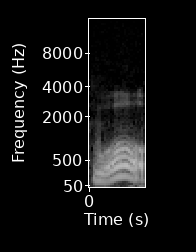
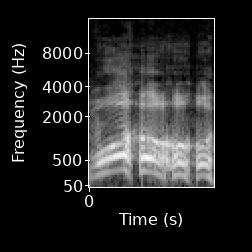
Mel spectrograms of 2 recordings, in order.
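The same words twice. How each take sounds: First: It is said mildly, with little energy. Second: It is said intensely, with great energy.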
